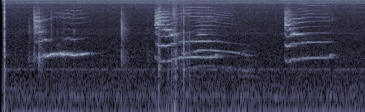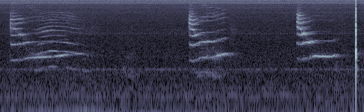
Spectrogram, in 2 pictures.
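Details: Male foster kitten, formerly living on the street, on his first day indoors with a foster family, calling to other cats he hears outside his door: high rising-falling meows repeated every one to two seconds, with a few clicks.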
